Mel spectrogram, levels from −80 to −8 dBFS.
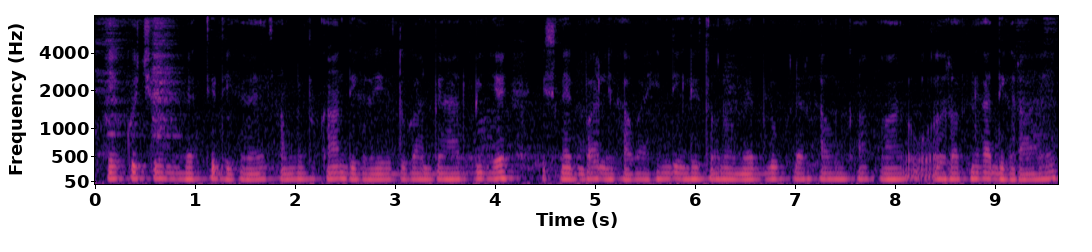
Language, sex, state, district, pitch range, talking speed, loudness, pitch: Hindi, male, Chhattisgarh, Raigarh, 95-105 Hz, 210 wpm, -43 LUFS, 100 Hz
